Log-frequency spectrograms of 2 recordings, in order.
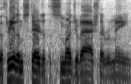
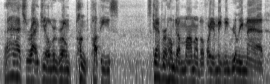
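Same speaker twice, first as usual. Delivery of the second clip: higher, mocking voice of a dapper vampire; taunting gentleman vampire; 4 semitones higher than usual. Vampire Paul jeering at fleeing wolves, mocking. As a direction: shoo off the wolves with lordly scorn.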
